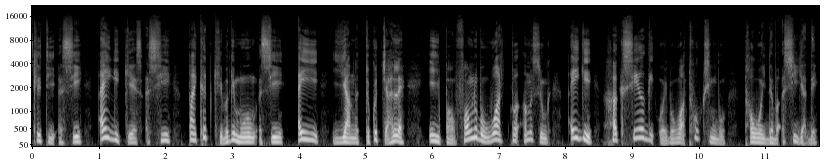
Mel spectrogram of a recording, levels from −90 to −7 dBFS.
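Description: Nothing stood out on listening to this speech recording.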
